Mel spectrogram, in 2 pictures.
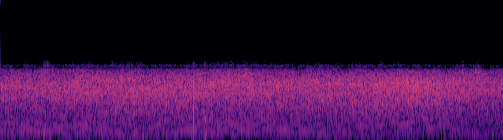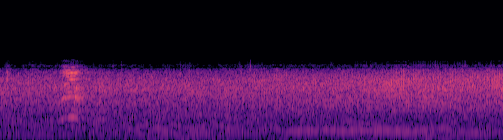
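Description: A steady mechanical hum running over a haze of noise, with a brief distant call about halfway through and a couple of light clicks.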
